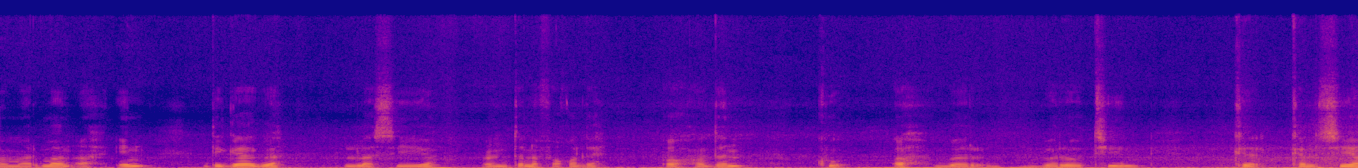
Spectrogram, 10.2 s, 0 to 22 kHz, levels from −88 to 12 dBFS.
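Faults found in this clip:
Nothing stood out on listening to this speech recording.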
